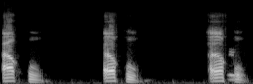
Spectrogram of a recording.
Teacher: Huruf qaf ini huruf yang isti'la juga, maka dia tebal. Maka pengucapannya agak lebih berbeda dari qalqalah biasa.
